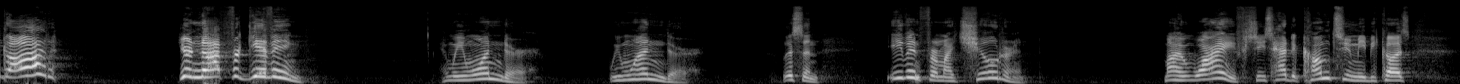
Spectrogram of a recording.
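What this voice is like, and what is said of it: Loud, raised preaching voice. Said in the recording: “I'm raising my voice in a right way this morning”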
